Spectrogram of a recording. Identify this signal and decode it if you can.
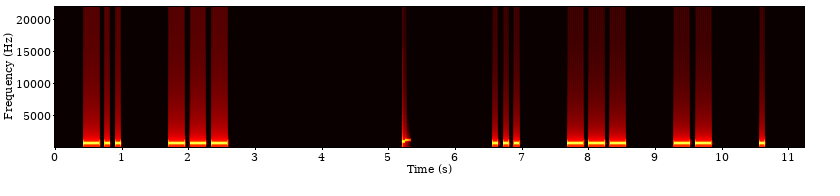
Morse code, heard as a keyed tone, about 15 wpm, spaced as for 9 wpm, 700 Hz. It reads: DO SOME
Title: 3x Character Spacing - Top 200 Words - 15wpm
